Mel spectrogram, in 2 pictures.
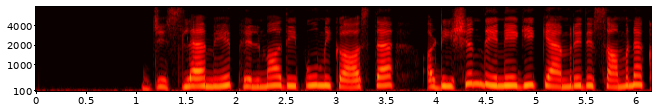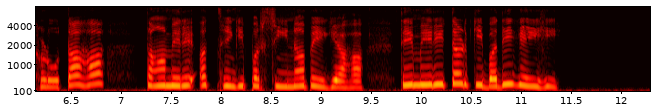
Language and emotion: Dogri, fearful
